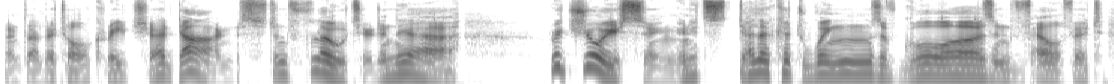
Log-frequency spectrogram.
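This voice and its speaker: A man voicing an ancient, solemn and gentle tree-giant who narrates a fairy tale audiobook in a deliberate, measured manner. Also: mid-range voice, no echo, clean studio sound, close to an everyday voice.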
